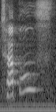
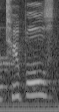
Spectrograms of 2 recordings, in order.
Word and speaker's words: tuples: just use that interface somewhere if I do tuples that's fine or tuples depending on how you want to argue to pronounce that kind of like gif or Jif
